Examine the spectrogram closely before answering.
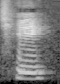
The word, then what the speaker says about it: ch: Nke atọ bụ, which is the third letter, che, like che, which is CH. Like, unlike English, which is C, Igbo is CH. And the day ka CH, spelled as CH, pronounced as CH-double-E, which is che.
